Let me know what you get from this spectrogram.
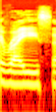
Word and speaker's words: Raisa: It's Francia Raiza. – So I say it right, but I can't do the R. – Yeah, you can say Raiza.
